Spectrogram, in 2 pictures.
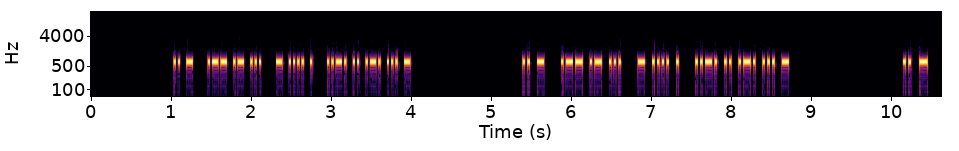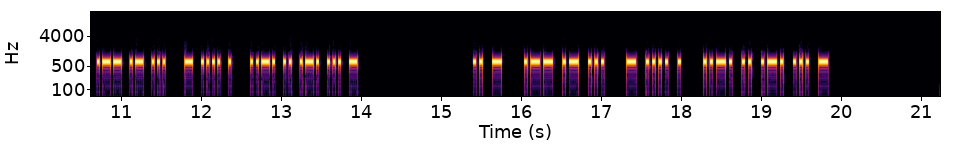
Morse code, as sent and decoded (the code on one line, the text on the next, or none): .. - / .-- .- ... / - .... / ..-. .. .-. ... - / .. - / .-- .- ... / - .... / ..-. .. .-. ... - / .. - / .-- .- ... / - .... / ..-. .. .-. ... - / .. - / .-- .- ... / - .... / ..-. .. .-. ... -
IT WAS THE FIRST IT WAS THE FIRST IT WAS THE FIRST IT WAS THE FIRST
